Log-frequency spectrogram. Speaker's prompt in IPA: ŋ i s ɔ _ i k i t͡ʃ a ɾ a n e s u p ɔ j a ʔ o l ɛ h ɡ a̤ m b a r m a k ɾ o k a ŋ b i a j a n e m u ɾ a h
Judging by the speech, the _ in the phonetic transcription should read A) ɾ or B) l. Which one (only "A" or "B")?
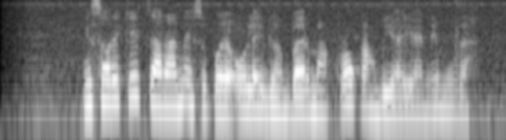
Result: A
